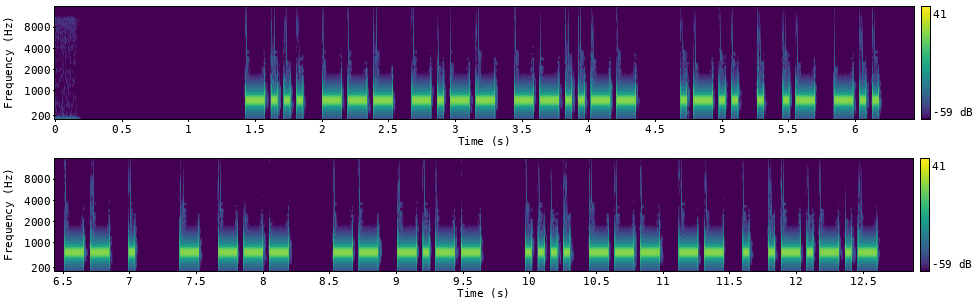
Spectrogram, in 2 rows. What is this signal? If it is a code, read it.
Morse code, heard as a keyed tone, about 25 wpm, 700 Hz. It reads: BOY, LEAD ME TO MY HOME.
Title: Sentences from Top 1000 Words - Review Part 2 - 25wpm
